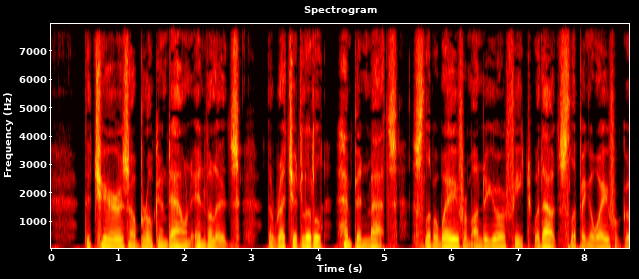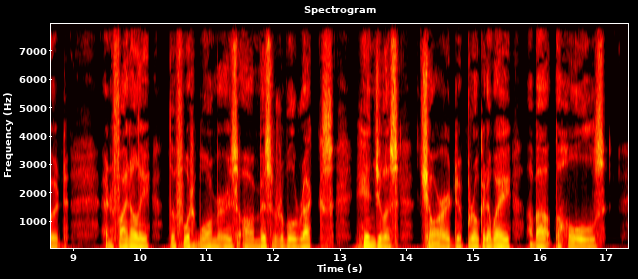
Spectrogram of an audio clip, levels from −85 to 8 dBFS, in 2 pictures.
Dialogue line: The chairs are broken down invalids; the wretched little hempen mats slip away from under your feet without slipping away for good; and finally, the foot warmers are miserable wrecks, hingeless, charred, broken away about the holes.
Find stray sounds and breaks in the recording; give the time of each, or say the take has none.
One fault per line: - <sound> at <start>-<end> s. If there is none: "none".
none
